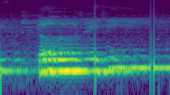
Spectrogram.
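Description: A man singing a song into a handheld microphone in long, drawn-out notes. The note breaks off briefly a quarter of the way in, comes back, and steps up a little in pitch past the middle.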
